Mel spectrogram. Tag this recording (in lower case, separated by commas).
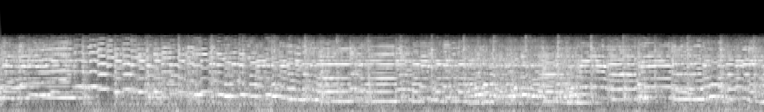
violin, musical instrument, music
